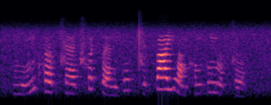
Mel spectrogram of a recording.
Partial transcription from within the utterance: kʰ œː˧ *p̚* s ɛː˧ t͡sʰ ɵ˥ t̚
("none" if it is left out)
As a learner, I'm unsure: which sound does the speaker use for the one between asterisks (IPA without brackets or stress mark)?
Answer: p̚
